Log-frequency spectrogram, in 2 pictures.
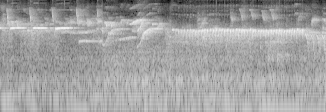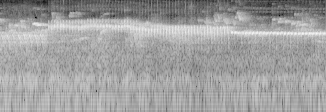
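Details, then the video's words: Canary song indoors at home: a burst of varied chirps and slurred notes gives way to sustained high rolling trills that step up in pitch midway, ending on a thin steady whistle. "canary bird - canary singing - canary sounds - canary singing at home"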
